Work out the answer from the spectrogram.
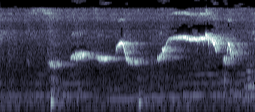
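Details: An Oriental magpie-robin with imitations of Hongkong poksay and wambi sings a rich run of clear, sweeping whistles that rise and fall in quick varied phrases over a faint low hum.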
